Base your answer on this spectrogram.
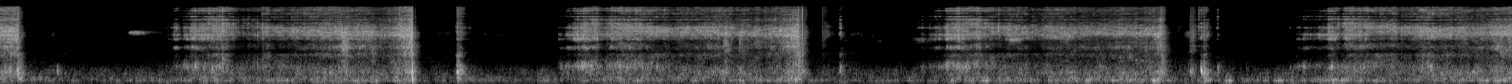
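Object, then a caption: Kinetic sand block cut with a serrated knife. A palm-sized block of pink kinetic sand, pressed into a mooncake mold shape, is sliced into thin layers with a serrated metal knife on a white surface. Four long, bright, gritty scraping strokes rasp through the sand, separated by quiet pauses and a few sharp clicks.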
